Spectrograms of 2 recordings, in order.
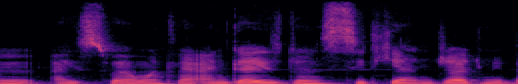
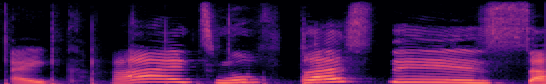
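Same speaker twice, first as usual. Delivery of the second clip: high, loud, drawn-out wail; dramatic despair; 13 semitones higher, 7 dB louder, much slower than usual. Acted. Telling viewers how his accent made her feel, dramatically despairing. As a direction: wail it slowly, theatrically overwhelmed.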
